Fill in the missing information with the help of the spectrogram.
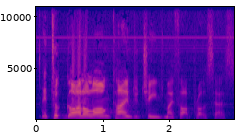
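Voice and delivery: normal talking voice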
